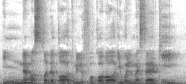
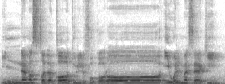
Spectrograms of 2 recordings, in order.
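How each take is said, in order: First: The vowel in fuqara is held short. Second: The vowel in fuqara is drawn out long. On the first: The speaker calls it wrong. "dengan membendekkan kalimah al-fuqara, yakni membaca dengan kadar ma asli, dua harakat" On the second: The speaker calls it right. "memanjangkan kalimah al-fuqara itu"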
